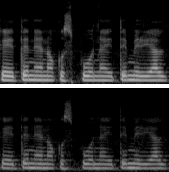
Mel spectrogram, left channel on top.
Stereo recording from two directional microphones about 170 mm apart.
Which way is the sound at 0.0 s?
35° left (ahead or behind).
